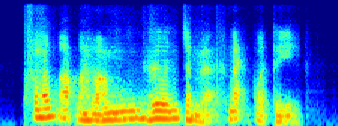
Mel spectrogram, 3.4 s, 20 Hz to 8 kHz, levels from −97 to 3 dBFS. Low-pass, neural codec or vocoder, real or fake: 7.2 kHz; codec, 16 kHz, 0.5 kbps, FreqCodec, smaller model; fake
